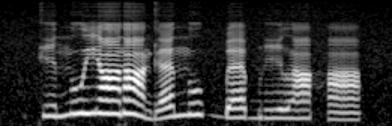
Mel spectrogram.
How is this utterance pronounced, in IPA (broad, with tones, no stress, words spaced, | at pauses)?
ki˧nu˦ jã˦ɾã˦˨ɡɛ˨˦nu˦ ɡ͡bɛ˦ bi˧ lã˦hã˧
